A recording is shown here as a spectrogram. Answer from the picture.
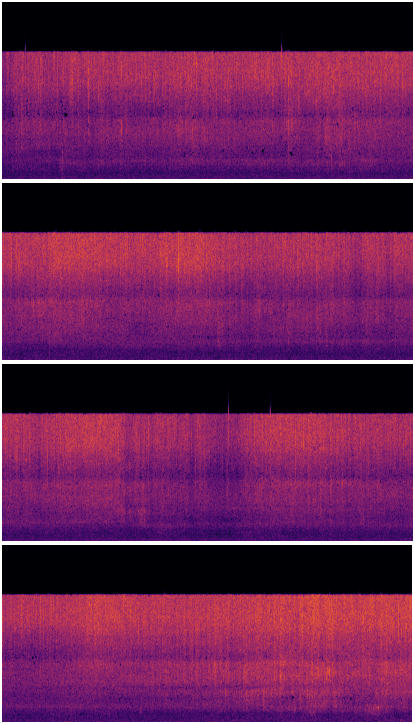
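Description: Water spraying from an expandable garden hose onto floor tiles: a steady hiss like rain, with a single sharp click about twenty seconds in.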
